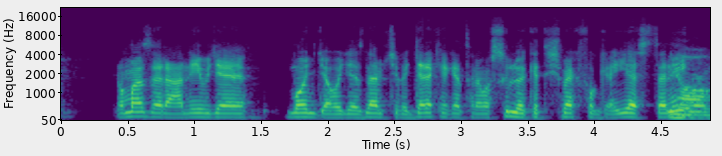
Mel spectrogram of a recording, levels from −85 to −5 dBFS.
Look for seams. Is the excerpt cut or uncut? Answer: uncut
